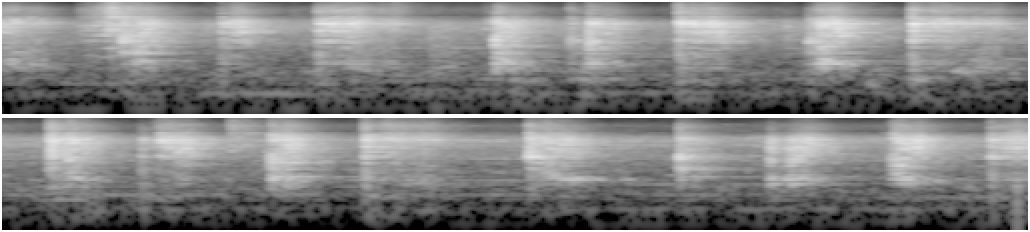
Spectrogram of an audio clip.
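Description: Spatula scraping and knocking against a wok, about two to three strokes a second, stirring a sautéed milkfish, vegetable and egg filling.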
